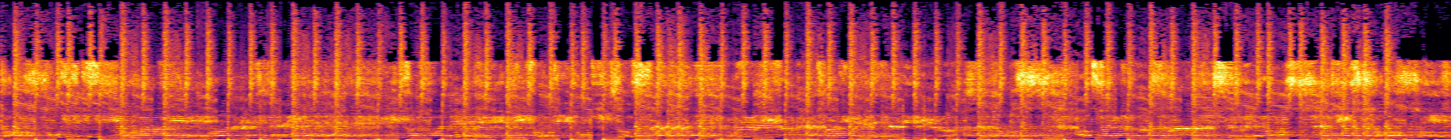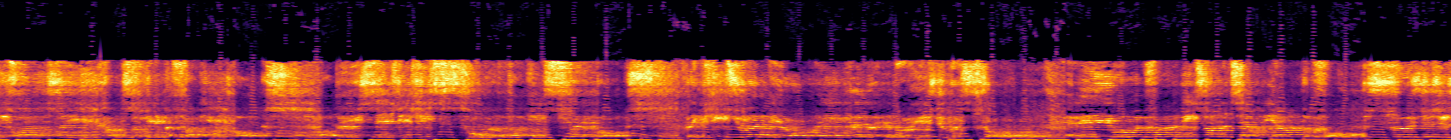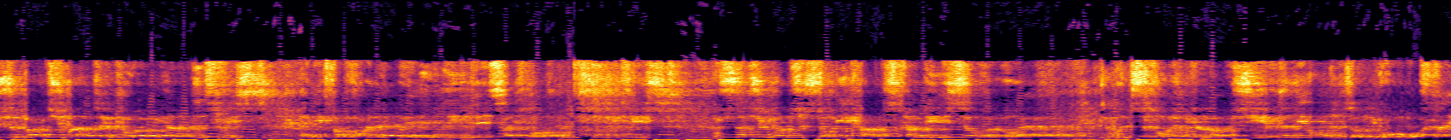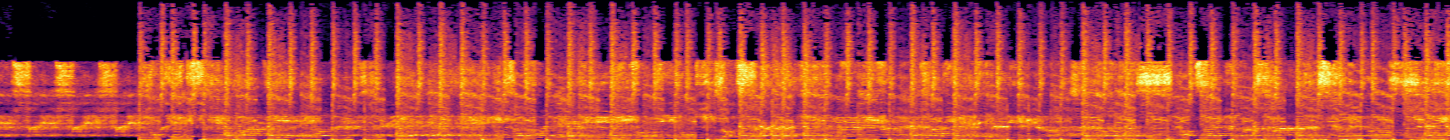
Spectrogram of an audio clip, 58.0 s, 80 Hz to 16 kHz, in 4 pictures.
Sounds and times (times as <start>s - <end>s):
Dubstep: 0.0s - 58.0s.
